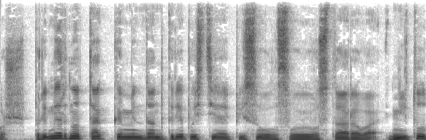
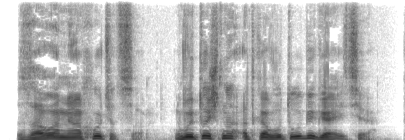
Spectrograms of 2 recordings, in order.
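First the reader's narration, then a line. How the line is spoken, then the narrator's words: Smuggler chief smirking. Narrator (Russian): хмыкнул глава местных контрабандистов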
